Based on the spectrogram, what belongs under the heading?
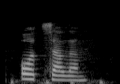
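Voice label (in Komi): "отсалӧм", Komi, female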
